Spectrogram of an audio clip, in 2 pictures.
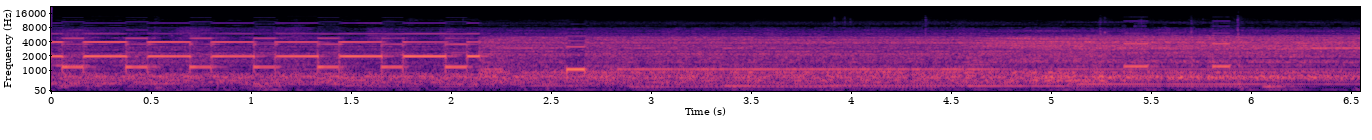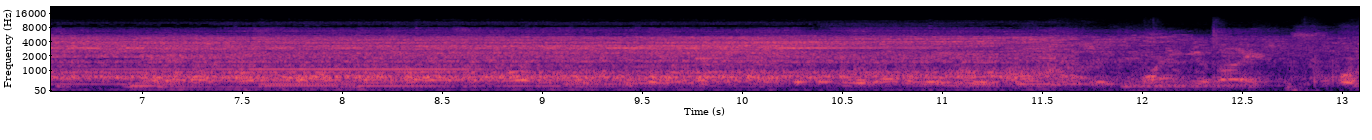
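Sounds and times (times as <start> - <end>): two-pitch data beeps: 5.4 - 6.0.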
